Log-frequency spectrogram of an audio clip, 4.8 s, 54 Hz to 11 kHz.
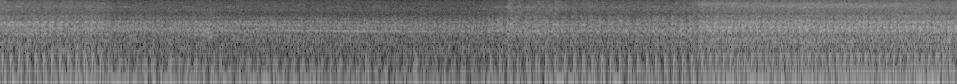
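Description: A Honda CRF250L motorcycle rides along the Tsurugisan Super Forest Road, its engine droning steadily up close with a rough, rumbling growl that swells slightly toward the end, with no talk over it.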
